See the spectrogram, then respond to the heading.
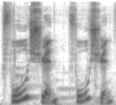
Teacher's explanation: The X is usually kind of like an SH sound in English.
